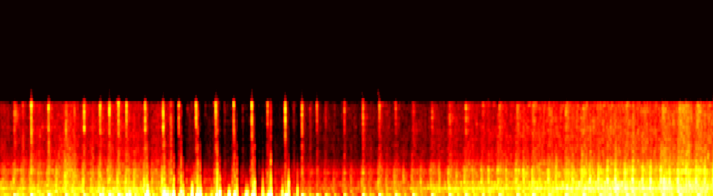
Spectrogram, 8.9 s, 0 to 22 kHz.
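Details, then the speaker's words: 2010 Honda Mega Pro carbureted single-cylinder bored up to 198 cc with a BRT kit, PJ 38 and MJ 120: it catches and settles into a steady popping idle near 1100 rpm, revs drifting slightly, with no knocks; healthy engine. "Oke, alhamdulillah motor sudah selesai ya. Ini ya, untuk suara mesinnya."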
